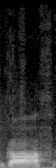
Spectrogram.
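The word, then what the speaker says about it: Gough: Goff said H. And that is spelled G O U G H.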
